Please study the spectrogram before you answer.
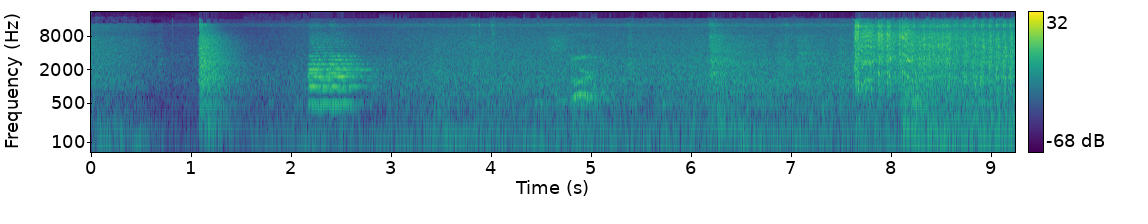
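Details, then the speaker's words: Toyota 3.3 V6 just after timing belt replacement, lacking brake assist: rough uneven running with odd tonal honk and scattered clatter; unclear whether metallic damage or an exhaust leak, vacuum leak also suspected. "i don't know man i think they blew it up something is very unhappy over here yeah i definitely hear something odd going on here this is not right i can't tell if it's metallic or if it's some kind of exhaust leak"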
